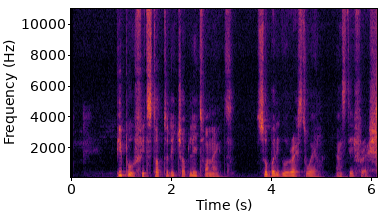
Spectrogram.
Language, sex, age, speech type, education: Nigerian Pidgin, male, 30-45, spontaneous, tertiary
